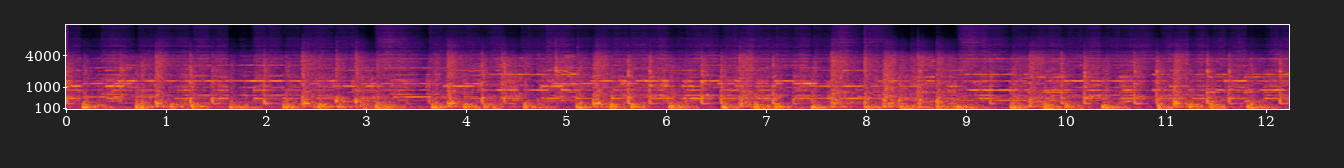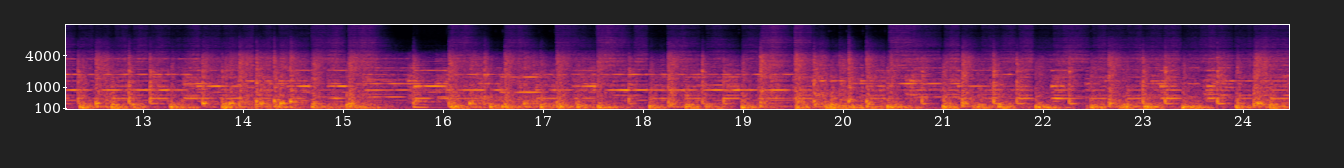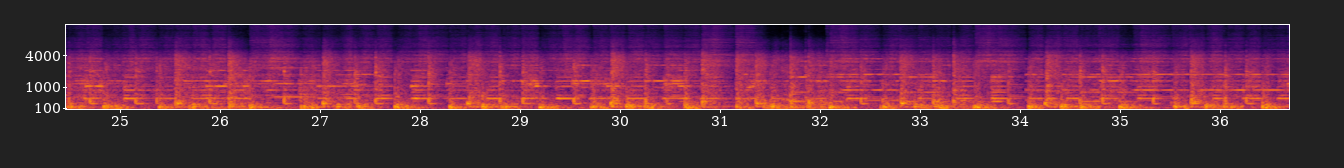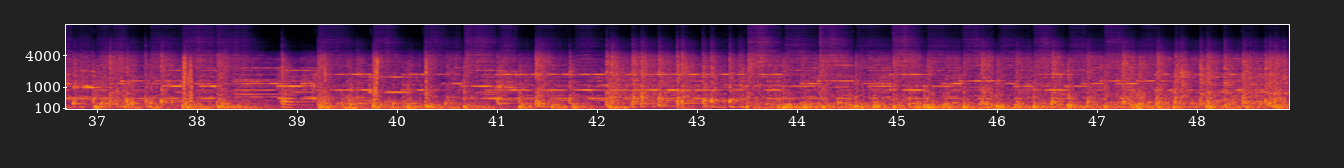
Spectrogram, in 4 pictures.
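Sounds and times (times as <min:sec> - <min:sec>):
snare and bass drums beating: 0:00.0 - 0:15.4, 0:16.0 - 0:38.6, 0:39.2 - 0:48.9
melody of held notes: 0:00.0 - 0:48.9.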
